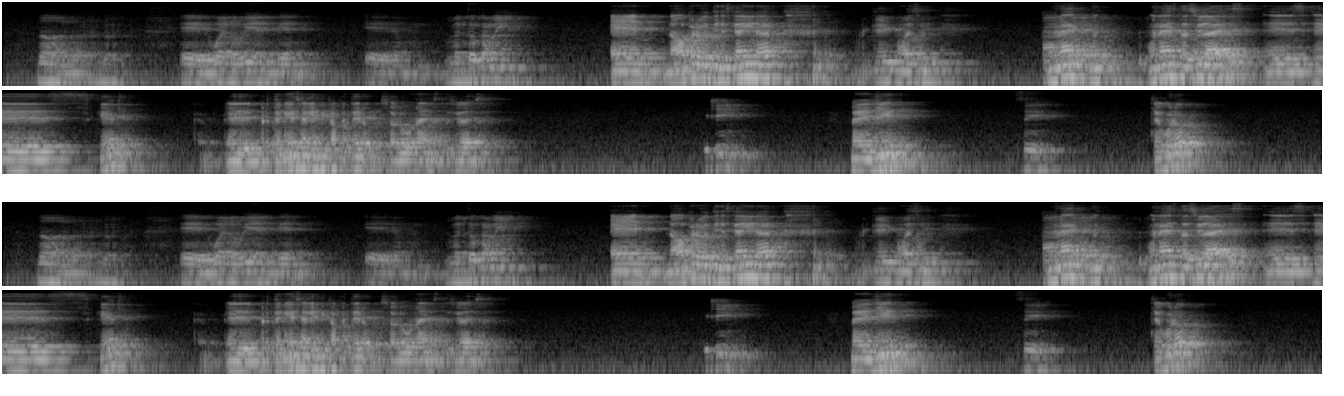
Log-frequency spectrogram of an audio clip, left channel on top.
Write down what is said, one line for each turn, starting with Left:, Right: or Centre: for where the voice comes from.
Right: No, al, al oeste. Eh, bueno, bien, bien. Eh, me toca a mí.
Left: Eh, no, pero tienes que adivinar, <laughs> ¿Por ¿Qué? ¿cómo así?
Right: Ah,
Left: Una,
Right: espera,
Left: de- un-
Right: espera, espera.
Left: una de estas ciudades
Right: espera.
Left: es, es ¿qué? Eh, pertenece al eje cafetero, solo una de estas ciudades.
Right: Beijing,
Left: Medellín,
Right: sí.
Left: ¿seguro?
